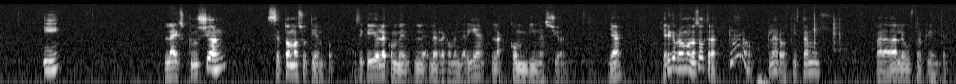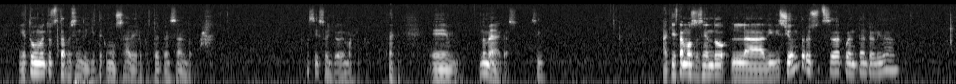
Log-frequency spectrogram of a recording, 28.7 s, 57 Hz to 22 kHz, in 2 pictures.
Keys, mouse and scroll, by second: 1.0 click, 2.1 click, 9.5 click, 10.5-11.7 middle drag, 11.9 click, 13.3 ctrl+d, 13.7-15.9 ctrl+drag, 18.4 click, 22.3 click, 25.7-28.6 drag.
